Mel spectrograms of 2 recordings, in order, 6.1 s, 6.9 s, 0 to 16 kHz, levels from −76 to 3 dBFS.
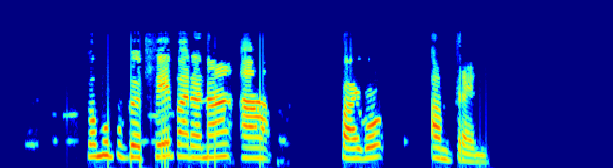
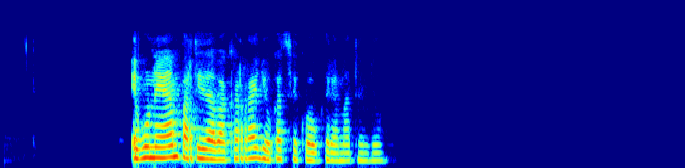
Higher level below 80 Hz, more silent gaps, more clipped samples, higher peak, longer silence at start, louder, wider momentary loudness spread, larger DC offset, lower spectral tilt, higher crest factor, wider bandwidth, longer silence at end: first, -56 dBFS vs -62 dBFS; first, 0.80-0.87 s, 2.92-3.42 s, 3.85-4.03 s, 4.10-4.30 s vs none; neither; about the same, 0 dBFS vs -2 dBFS; second, 0.7 s vs 1.3 s; about the same, -15 LUFS vs -17 LUFS; second, 10 LU vs 17 LU; neither; second, -3.5 dB/octave vs -7 dB/octave; about the same, 18 dB vs 20 dB; about the same, 8 kHz vs 7.6 kHz; second, 1.25 s vs 3 s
